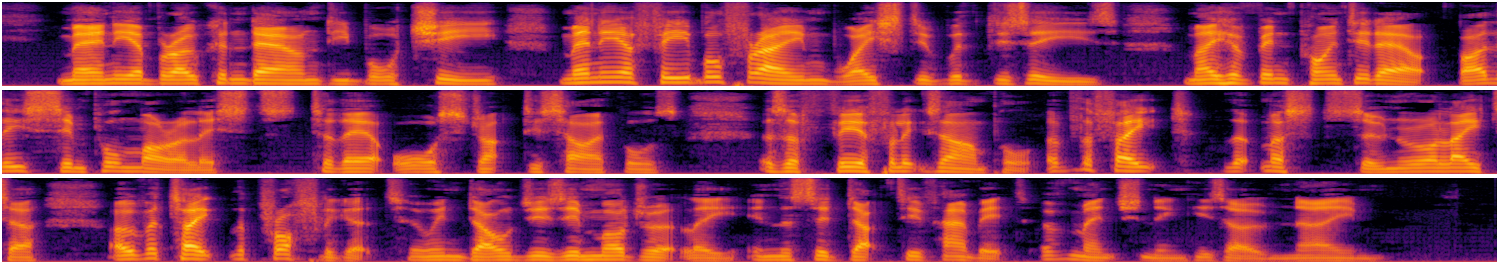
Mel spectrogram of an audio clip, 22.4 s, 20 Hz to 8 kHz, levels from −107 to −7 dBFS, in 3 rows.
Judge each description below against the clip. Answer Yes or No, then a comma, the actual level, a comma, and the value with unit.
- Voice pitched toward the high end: No, low, 125 Hz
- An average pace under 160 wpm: Yes, average, 140 wpm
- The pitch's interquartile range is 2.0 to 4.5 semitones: Yes, average, 3.9 semitones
